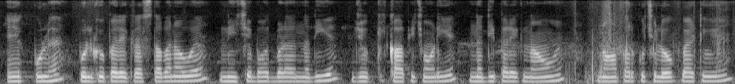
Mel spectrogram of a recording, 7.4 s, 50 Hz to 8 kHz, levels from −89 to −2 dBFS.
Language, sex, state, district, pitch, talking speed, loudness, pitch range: Hindi, male, Bihar, Begusarai, 155 Hz, 270 wpm, -22 LUFS, 150-165 Hz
